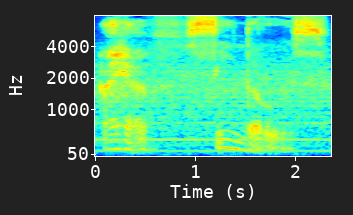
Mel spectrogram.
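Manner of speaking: tiny, faint, very small voice, soft and slow. Speaker retelling the mother's words after she collapsed on the couch, very small voice. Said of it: "in a very small voice".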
